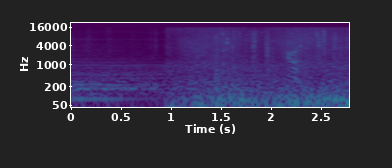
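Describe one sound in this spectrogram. A burst of fire roars and whooshes.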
